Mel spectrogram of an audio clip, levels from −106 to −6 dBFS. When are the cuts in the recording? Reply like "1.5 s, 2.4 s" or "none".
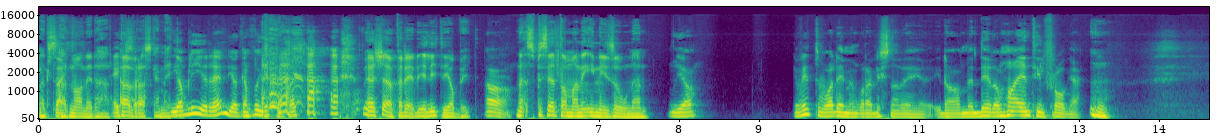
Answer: none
